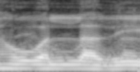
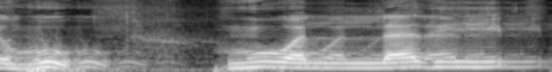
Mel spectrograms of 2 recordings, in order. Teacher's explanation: تو یاد رہے کہ ہا کے اوپر جو ہے وہ پیش ہے، تو اس کو جو ہے ہم لمبا بھی نہیں کریں گے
